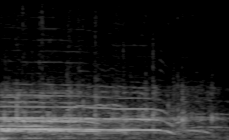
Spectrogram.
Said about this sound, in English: Can we get a round of applause for the beautiful DJ, please? DJ, DJ, DJ.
